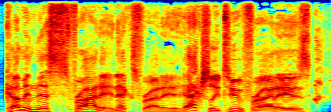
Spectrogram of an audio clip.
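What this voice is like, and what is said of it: Announcer-style promo voice. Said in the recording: “put on your best promo voice that you have and do an MHG charity golf tournament promo”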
